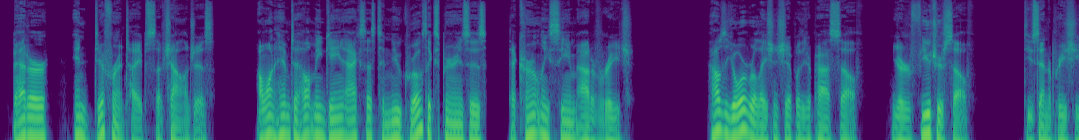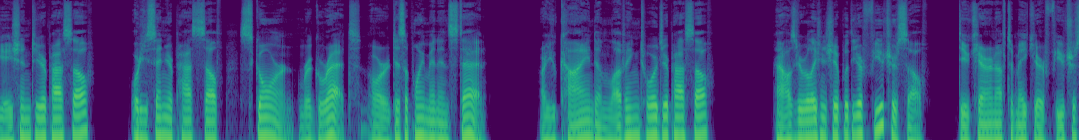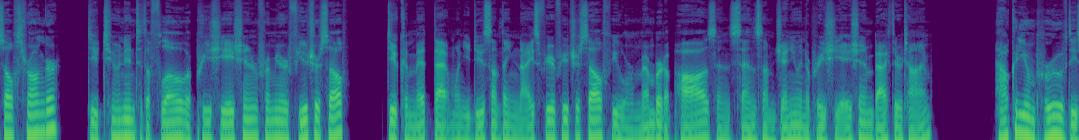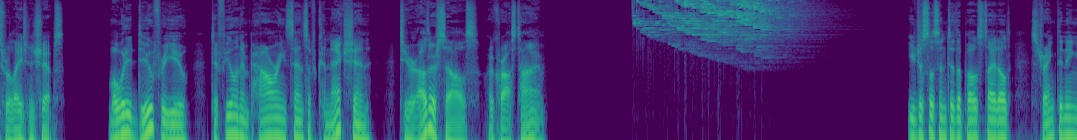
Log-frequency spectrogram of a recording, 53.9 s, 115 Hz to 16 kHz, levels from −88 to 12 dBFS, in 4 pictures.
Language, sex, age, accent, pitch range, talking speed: English, male, 30-49, American, 90-120 Hz, 170 wpm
